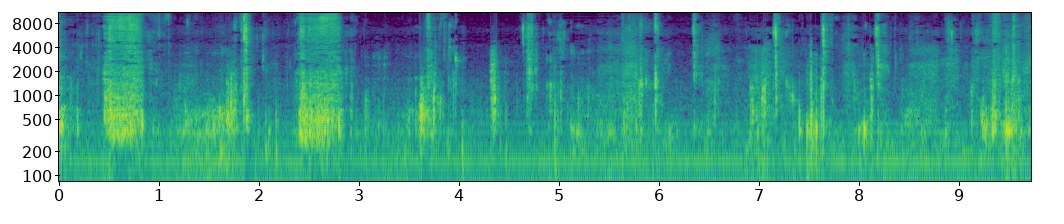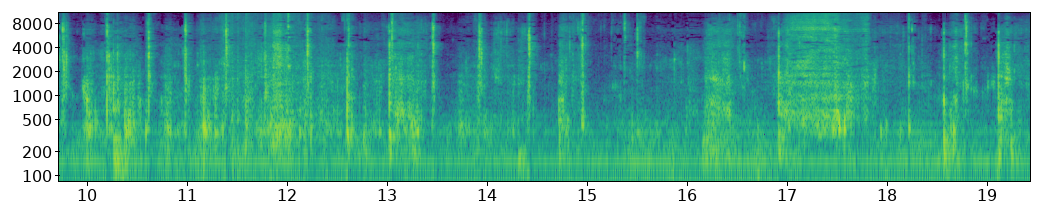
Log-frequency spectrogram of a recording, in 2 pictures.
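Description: Close-miked noodle eating: loud slurps of spicy instant noodles near the start and again near the end, with chewing and many short wet mouth clicks in between.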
